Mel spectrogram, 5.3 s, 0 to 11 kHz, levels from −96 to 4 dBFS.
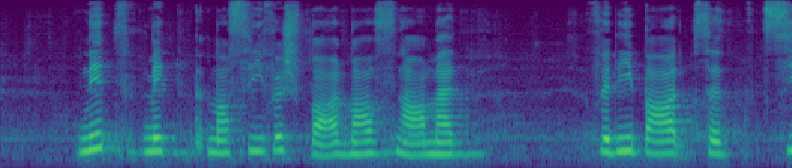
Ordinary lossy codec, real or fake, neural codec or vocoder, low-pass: none; fake; autoencoder, 22.05 kHz, a latent of 192 numbers a frame, VITS, trained on one speaker; none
